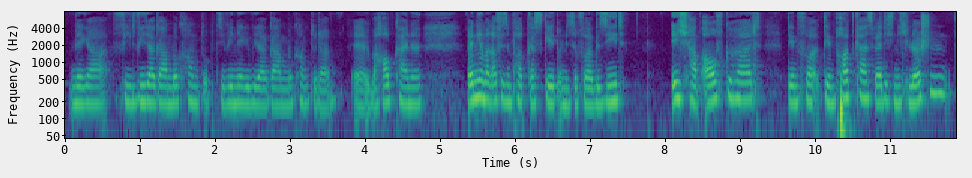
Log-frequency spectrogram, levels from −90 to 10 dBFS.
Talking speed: 165 wpm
